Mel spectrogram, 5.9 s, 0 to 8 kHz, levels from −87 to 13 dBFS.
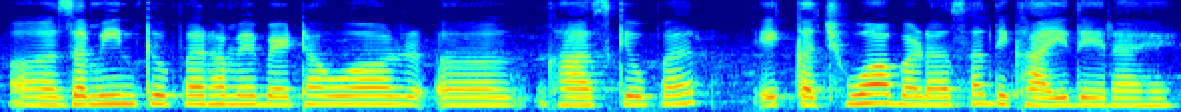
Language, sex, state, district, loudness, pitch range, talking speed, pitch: Hindi, female, Madhya Pradesh, Bhopal, -18 LUFS, 205-230 Hz, 180 wpm, 220 Hz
